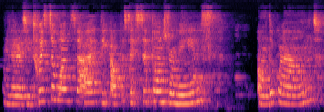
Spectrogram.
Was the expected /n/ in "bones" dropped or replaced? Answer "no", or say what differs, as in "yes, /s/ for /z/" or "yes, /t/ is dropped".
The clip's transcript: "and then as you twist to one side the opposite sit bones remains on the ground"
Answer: no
